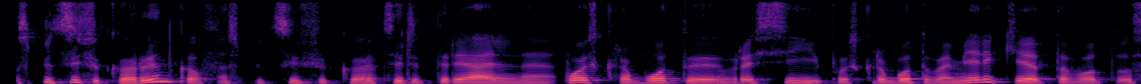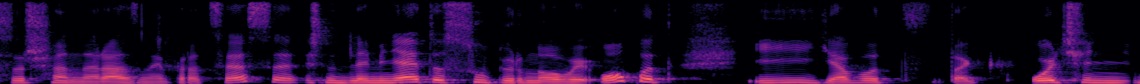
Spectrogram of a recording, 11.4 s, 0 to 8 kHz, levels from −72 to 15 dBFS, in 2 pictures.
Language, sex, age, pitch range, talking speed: Russian, female, 20-39, 165-195 Hz, 165 wpm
